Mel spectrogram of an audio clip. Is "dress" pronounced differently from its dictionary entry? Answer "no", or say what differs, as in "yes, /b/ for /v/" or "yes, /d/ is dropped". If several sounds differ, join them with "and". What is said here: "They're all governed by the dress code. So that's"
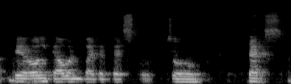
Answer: yes, /ɹ/ is dropped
